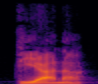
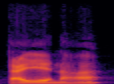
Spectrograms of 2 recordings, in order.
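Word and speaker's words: Diana: 그리고이 아르테미스가 이제 로마로 들어가서는 로마의 또 여신이 되는데 그게 이제 우리가 되게 잘 아는 디아나 어 영업 발음으로는 다이에나 이게이 아르테미스입니다.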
